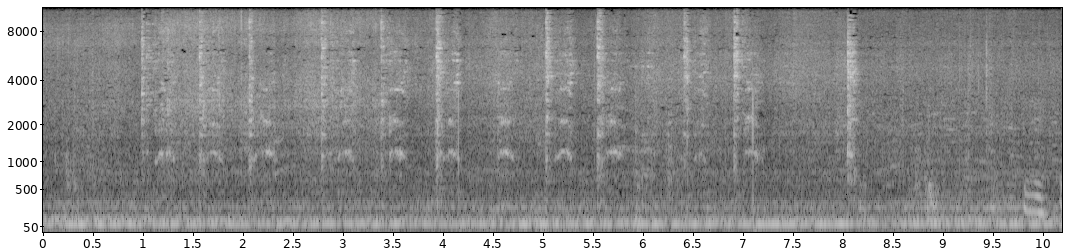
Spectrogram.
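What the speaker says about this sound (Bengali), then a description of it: "দেখুন সয়াবিনটা আমার ভাজা হয়ে গেছে।" Soybean chunks fry in hot oil with a constant dense sizzle, punctuated by regular scraping strokes of a spatula stirring the pan.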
